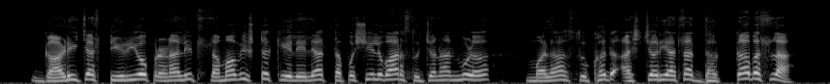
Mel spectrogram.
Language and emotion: Marathi, surprised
